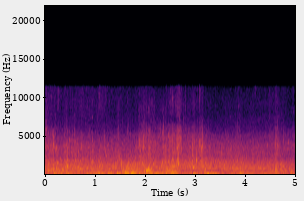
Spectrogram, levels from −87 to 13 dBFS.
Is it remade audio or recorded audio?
recorded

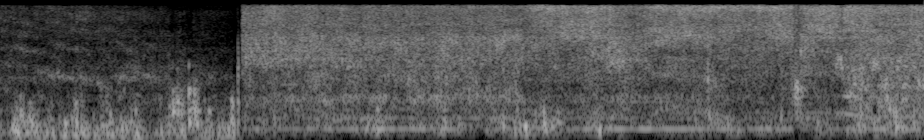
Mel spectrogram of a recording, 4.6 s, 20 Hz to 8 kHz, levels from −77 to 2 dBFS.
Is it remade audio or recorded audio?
remade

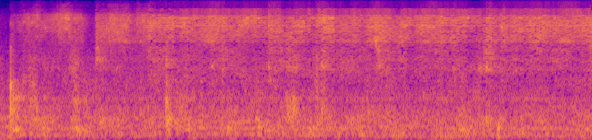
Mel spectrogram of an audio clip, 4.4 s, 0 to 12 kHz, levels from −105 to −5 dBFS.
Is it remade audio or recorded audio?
remade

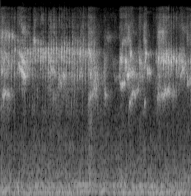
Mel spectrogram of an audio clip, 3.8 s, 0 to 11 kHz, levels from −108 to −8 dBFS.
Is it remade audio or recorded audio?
remade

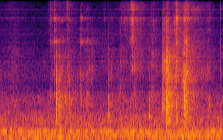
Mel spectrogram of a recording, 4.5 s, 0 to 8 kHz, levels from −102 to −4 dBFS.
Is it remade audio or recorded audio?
remade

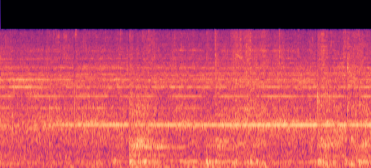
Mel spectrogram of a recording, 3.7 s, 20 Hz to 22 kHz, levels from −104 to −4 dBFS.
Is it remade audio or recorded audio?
recorded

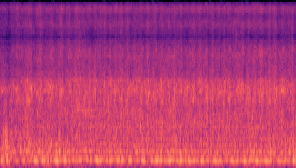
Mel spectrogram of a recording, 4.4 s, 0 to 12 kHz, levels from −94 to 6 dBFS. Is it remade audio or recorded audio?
remade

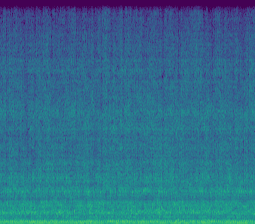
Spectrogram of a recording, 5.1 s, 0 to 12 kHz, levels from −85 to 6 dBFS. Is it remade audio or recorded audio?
remade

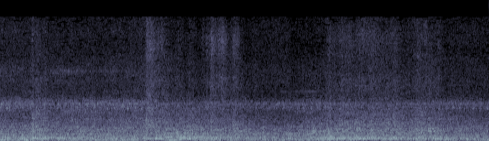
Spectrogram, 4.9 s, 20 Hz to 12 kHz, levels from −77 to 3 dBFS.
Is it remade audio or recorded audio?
recorded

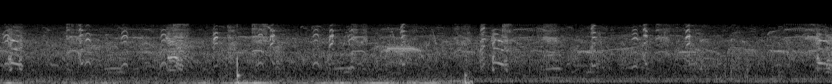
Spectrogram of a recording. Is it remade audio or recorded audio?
recorded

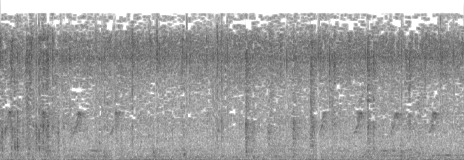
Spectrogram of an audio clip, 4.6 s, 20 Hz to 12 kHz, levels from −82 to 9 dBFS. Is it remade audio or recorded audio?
recorded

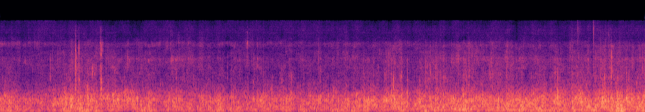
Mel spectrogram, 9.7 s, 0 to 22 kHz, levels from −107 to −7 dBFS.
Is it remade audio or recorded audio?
remade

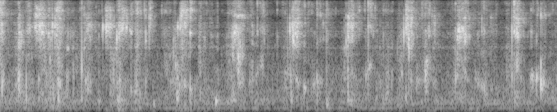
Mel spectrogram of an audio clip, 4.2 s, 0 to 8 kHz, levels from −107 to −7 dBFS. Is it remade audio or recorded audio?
remade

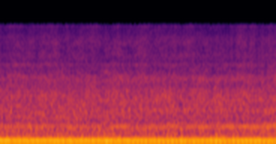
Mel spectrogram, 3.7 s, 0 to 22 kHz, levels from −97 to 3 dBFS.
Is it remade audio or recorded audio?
remade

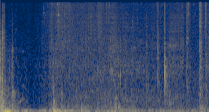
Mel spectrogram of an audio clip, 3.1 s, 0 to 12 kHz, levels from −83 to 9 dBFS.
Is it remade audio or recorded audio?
recorded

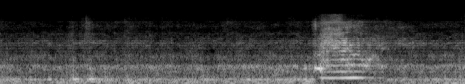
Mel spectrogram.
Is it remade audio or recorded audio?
remade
